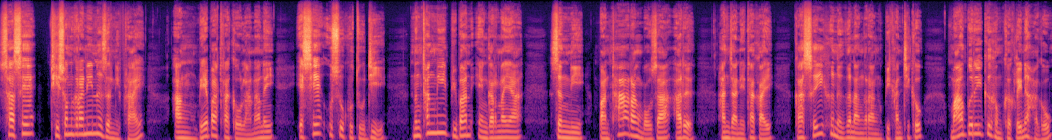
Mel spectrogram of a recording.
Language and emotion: Bodo, fearful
